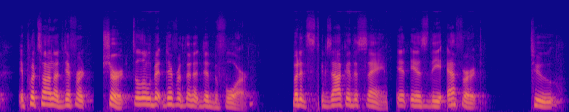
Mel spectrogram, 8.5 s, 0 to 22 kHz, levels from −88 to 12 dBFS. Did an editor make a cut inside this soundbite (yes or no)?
yes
